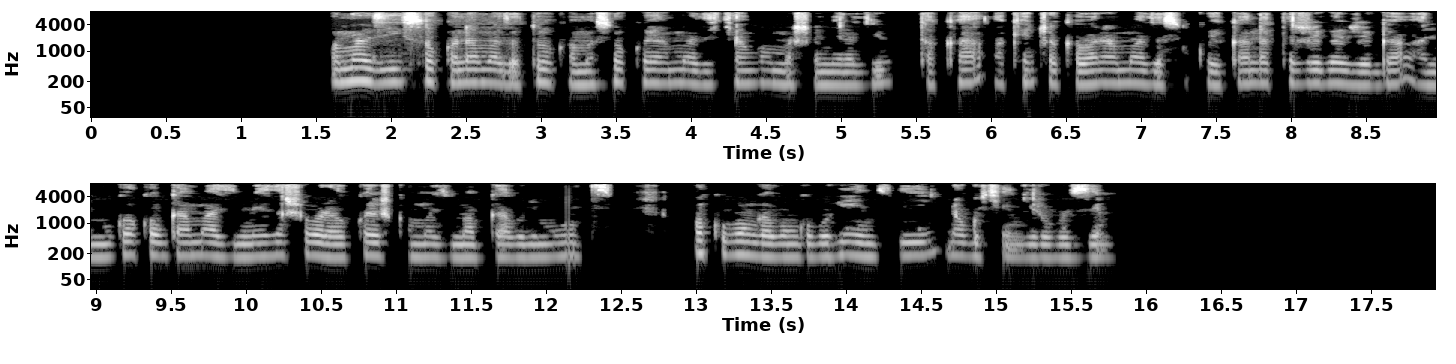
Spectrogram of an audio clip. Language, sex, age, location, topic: Kinyarwanda, female, 18-24, Kigali, health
